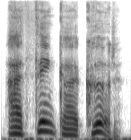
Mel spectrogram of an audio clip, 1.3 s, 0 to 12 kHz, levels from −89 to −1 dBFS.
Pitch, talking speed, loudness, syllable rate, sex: 160 Hz, 185 wpm, -17 LUFS, 3.6 syllables/s, male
